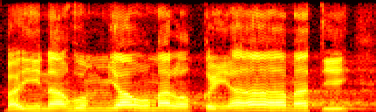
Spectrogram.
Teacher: Mim mati bertemu dengan ya izhar syafawi kita baca secara jelas. Qiyamati ya panjang 2 harakat.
